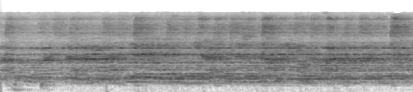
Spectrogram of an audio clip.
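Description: A recorded song in a Native American style, with chanted vocals in wordless syllables over musical backing.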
